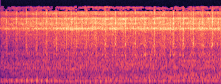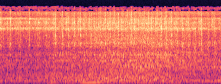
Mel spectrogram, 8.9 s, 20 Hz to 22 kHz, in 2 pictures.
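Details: 1959 Ford F250 stepside, 223 (possibly 262) inline-six, first run after 3–4 years stored, carburetor fed with poured fuel: steady even idle with regular pulse rising slightly with revs; runs normally.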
